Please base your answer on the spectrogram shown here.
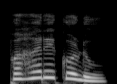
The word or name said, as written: ಪಹರೆಕೊಡು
